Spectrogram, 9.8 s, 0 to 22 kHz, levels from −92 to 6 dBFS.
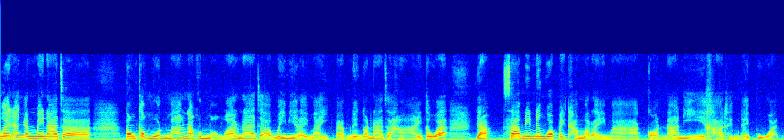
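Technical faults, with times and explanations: Nothing to flag here; the speech comes through without any technical faults worth noting.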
